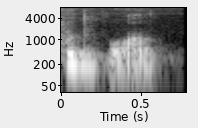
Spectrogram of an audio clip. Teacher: Т глухий стоїть перед дзвінкими буквами і у вимові ми замінюємо її на дзвінку д тобто дзвінки приголосні оскільки вони є умовно сильнішими домінують над глухими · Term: одзвінчення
